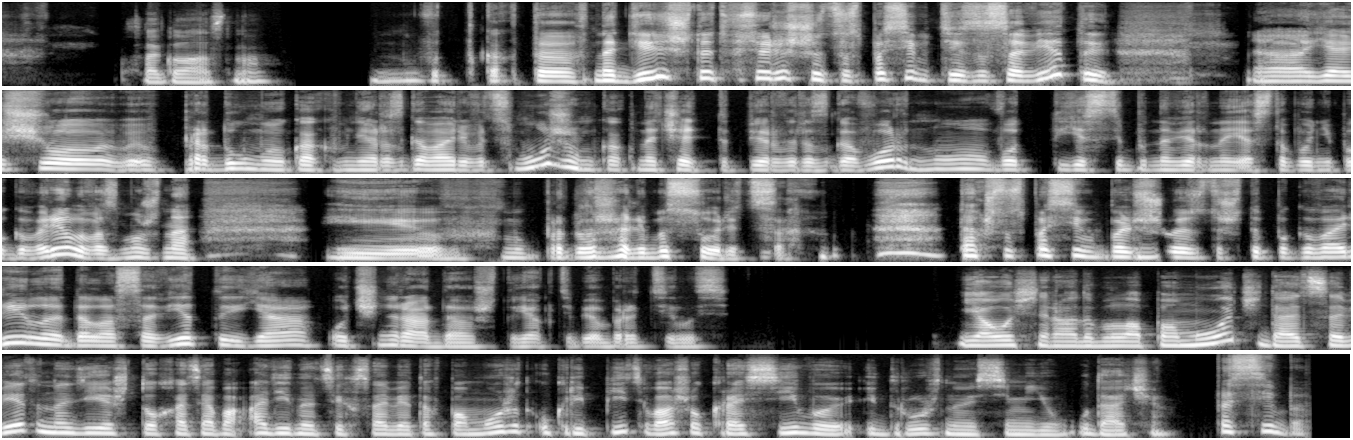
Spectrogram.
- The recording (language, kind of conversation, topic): Russian, advice, Как нам с партнёром договориться о воспитании детей, если у нас разные взгляды?
- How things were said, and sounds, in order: chuckle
